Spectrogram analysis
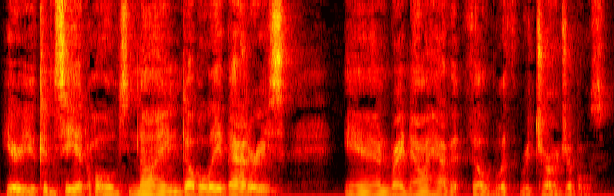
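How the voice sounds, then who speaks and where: Low, mellow man demonstrating gear. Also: flat delivery, normal speed. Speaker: radio hobbyist presenter. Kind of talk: product demonstration narration.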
